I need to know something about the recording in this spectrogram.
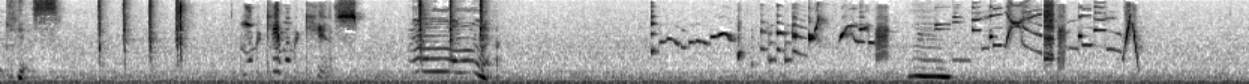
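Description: A starling makes quick, sharp clicks.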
